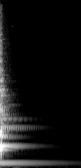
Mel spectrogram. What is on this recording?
Doumbek Tek
Doumbek One-Shot Sample
doumbek, drum, hand, percussion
